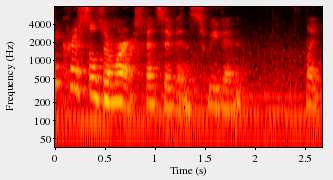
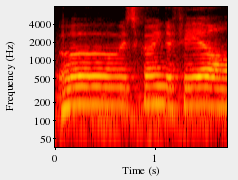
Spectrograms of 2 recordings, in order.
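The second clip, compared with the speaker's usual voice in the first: slow, droning gloomy mock voice; imitating doubtful Sean; much slower than usual. Reader imitating her doubting partner, in a slow gloomy drone. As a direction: drag it out like a pessimistic partner. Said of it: "Sean was very, like".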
